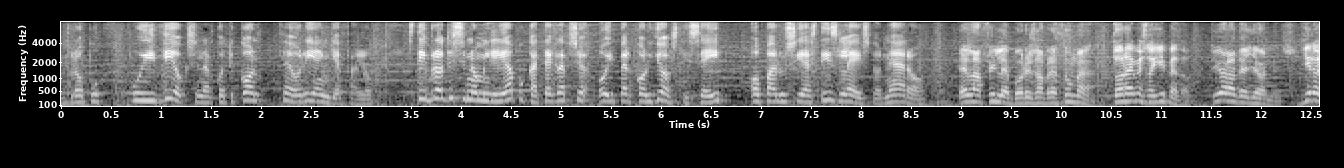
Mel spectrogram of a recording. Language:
Greek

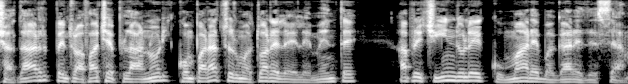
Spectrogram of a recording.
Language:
Romanian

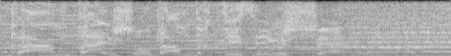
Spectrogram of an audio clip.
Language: Kazakh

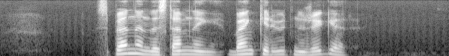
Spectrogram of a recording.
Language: Norwegian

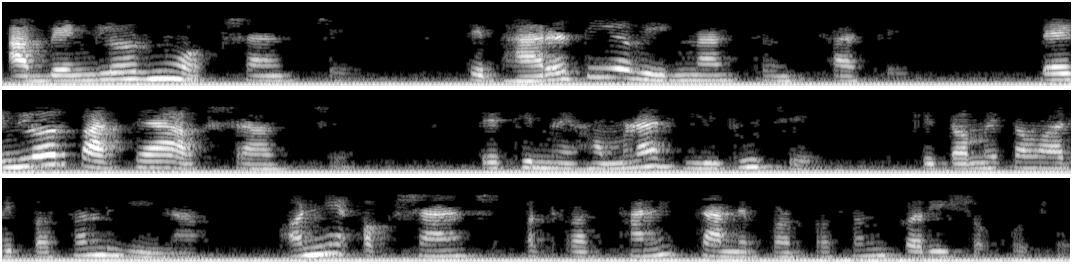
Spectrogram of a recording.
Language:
Gujarati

